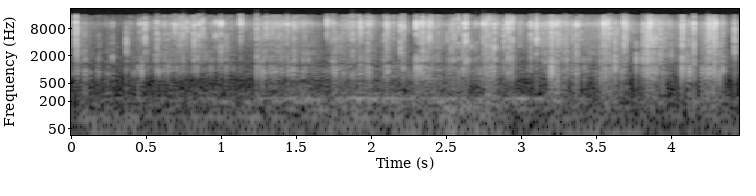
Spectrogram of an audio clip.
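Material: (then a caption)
Plastic film. A small, full pocket tissue pack in thin plastic film is squeezed and crinkled with the fingertips close to the microphone. The result is a dense run of bright, crisp crackles and crinkles with almost no low end, each snap dying away instantly, building to sharper bursts toward the end.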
